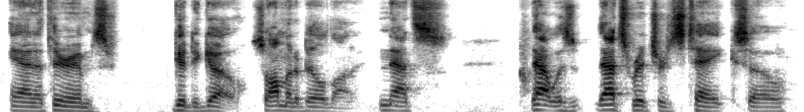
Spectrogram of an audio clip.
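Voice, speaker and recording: A man's voice: mid-range voice, sharp tone. A man hosting a casual livestream, explaining things informally as he takes viewer questions.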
